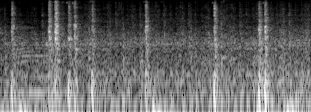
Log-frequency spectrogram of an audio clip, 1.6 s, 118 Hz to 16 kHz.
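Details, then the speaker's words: Massey Ferguson 135 tractor, Continental 2.4L gasoline 4-cylinder, after new coil, rotor and distributor, compression 85–90 psi dry: weak, uneven idle with irregular pops and dips, revs rising then falling, hunting and stalling; owner suspects fuel starvation. "It just doesn't want to run."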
